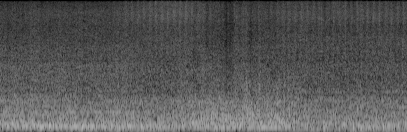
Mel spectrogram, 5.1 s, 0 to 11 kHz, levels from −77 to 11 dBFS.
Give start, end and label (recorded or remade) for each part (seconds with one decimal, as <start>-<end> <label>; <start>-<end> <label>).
0.0-4.0 recorded; 4.0-4.5 remade; 4.5-5.1 recorded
